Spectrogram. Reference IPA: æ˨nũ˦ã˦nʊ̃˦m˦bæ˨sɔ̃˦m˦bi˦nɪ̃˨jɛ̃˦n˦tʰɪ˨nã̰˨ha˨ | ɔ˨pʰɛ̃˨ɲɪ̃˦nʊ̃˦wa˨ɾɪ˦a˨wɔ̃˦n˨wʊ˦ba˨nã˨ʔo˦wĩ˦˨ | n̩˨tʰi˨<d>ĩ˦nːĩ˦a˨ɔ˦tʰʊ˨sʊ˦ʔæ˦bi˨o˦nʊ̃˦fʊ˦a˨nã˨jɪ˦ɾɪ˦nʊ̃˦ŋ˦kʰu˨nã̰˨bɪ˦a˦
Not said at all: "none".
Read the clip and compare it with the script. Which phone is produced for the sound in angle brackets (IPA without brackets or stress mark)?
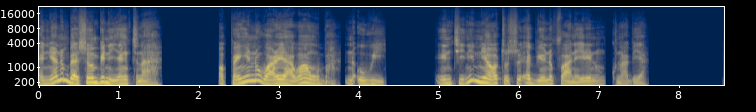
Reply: n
